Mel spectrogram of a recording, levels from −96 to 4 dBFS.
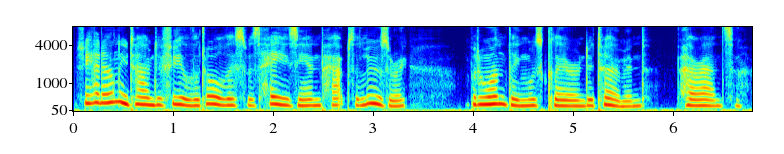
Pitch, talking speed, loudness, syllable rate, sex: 230 Hz, 195 wpm, -15 LUFS, 5.9 syllables/s, female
